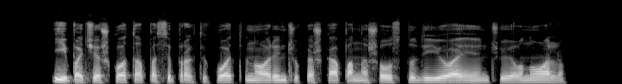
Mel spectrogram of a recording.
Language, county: Lithuanian, Klaipėda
